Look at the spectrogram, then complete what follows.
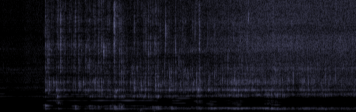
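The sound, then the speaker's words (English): A steady pour of a fizzy carbonated drink from a can into a glass mason jar, starting abruptly and running continuously with a bubbling, splashing rush and a rising ringing tone as the jar fills. “Nice can pour. Yeah. That carbonation sounds sexy. Right into my mason jar.”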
